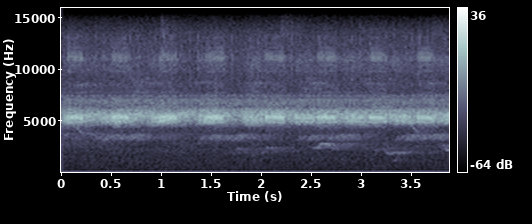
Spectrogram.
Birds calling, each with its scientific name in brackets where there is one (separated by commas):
Piratic Flycatcher (Legatus leucophaius), Hauxwell's Thrush (Turdus hauxwelli)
